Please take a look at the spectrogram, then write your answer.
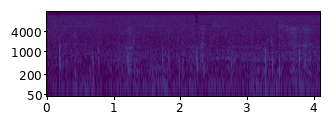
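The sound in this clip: Footsteps of a person walking briskly give a faint, steady rhythm of many soft, even treads over a low background hum.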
